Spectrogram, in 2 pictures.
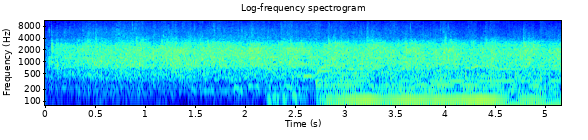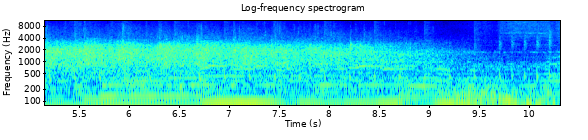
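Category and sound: crowd, audience applause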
